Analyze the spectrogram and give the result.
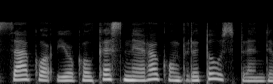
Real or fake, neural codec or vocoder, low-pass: fake; codec, 16 kHz, 0.5 kbps, FunCodec, trained on LibriTTS, 25 frames a second; 7.2 kHz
